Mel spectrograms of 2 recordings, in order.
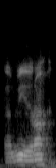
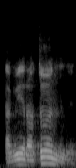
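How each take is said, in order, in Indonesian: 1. Kata ini berakhir dengan bunyi h yang lembut. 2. Kata ini berakhir dengan akhiran -tun penuh.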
